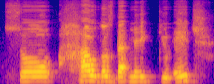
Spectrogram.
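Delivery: very slow, careful question; doctor slowly asking a patient his age; slow deliberate question. Shown as a demonstration. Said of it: "it has to be slow".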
